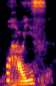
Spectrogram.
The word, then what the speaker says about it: 不好意思: “si”, qīng yìdiǎn. Làm cho si cuối cùng nhẹ nhàng. Bù hǎoyìsi.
